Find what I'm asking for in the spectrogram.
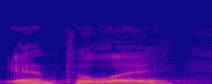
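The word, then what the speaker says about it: entole: E-N-T-O-L, long E. Entele.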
